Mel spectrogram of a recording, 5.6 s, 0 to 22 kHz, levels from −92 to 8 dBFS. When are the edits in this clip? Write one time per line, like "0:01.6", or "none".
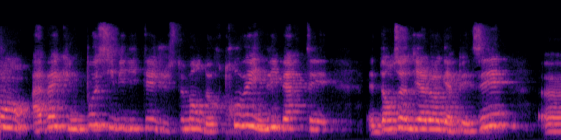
none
